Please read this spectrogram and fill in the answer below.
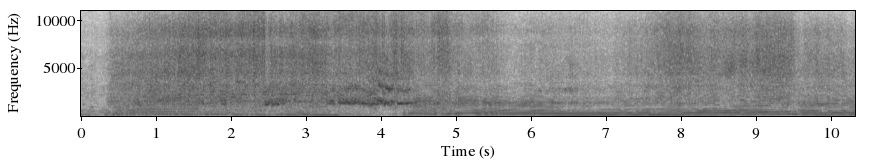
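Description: Rally car braking into a hairpin, its engine note falling steeply while the tyres squeal and skid. It then accelerates out with a steadily rising note and an upshift near the end.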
